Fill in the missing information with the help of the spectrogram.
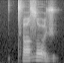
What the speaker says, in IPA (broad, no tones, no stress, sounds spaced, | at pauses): tʰ ə zˤ u ʒ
